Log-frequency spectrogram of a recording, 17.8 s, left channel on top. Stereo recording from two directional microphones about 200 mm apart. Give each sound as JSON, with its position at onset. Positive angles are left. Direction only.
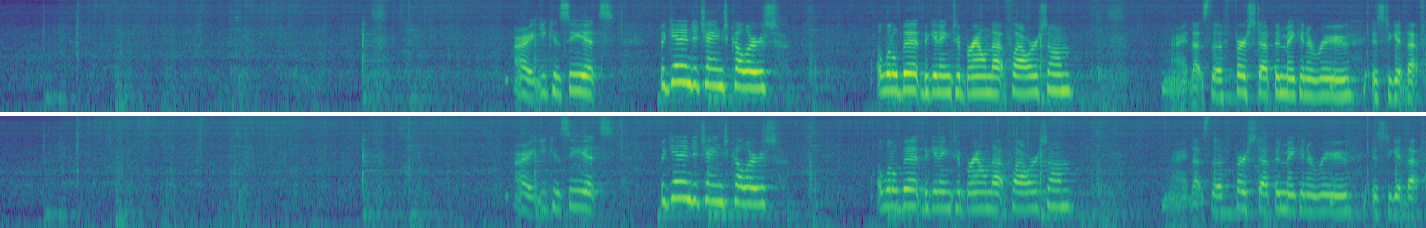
{"t": 6.4, "sound": "speech", "side_deg": 65}
{"t": 10.9, "sound": "speech", "side_deg": 65}
{"t": 14.7, "sound": "speech", "side_deg": 65}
